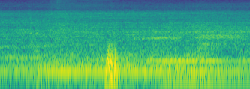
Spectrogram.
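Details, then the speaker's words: Whirlpool Duet Sport washer, previously grinding and not draining, after drain cleanout and pump replacement: a low, steady drain-and-spin hum with one soft thump and no grinding or rattling, running smooth and healthy. "spin sounds so much better what do you guys think"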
